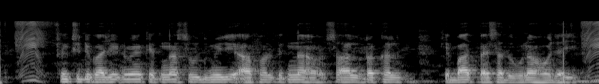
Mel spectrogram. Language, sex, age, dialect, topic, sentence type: Bhojpuri, male, 18-24, Southern / Standard, banking, question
